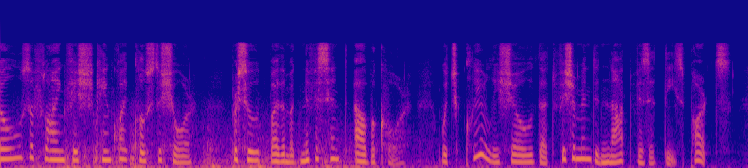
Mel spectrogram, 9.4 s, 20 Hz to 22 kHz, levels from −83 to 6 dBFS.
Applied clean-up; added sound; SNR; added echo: none; Thunder / Rain; 11 dB; none.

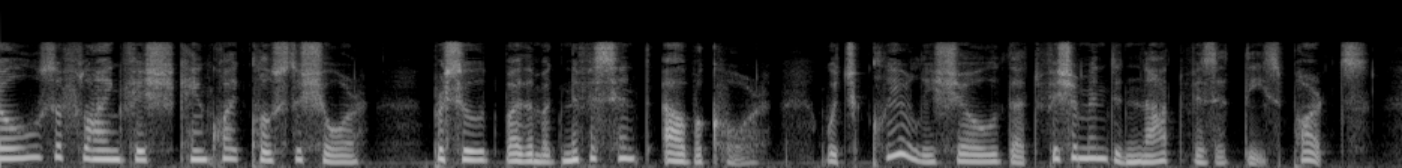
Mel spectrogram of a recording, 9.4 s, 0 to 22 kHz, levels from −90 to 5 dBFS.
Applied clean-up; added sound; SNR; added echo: none; none; none; none.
